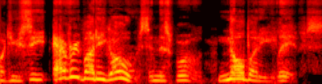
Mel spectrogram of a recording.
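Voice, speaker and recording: A man performs a put-on character voice, pitched high. He moves at a fairly quick pace with very wide pitch swings. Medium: machinima. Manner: cold, curt.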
